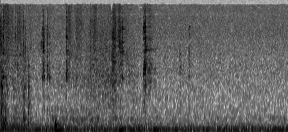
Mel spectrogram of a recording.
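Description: A solid green bar of soap with a leaf imprint is held in the hand while its surface is scraped and sliced with a utility knife. Soft, crisp scraping ticks and brief bright cutting sounds are heard over a steady, quiet low hum.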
